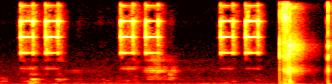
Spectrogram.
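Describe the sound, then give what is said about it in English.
An electronic alarm beeps in pairs, three quick double-beeps about a second apart, clear, followed by a brief rough burst of noise at the end. “Beep, beep, beep, beep.”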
